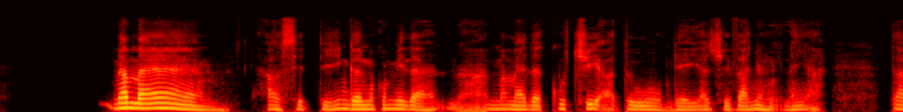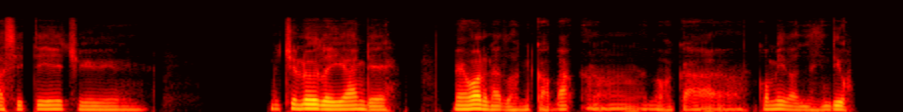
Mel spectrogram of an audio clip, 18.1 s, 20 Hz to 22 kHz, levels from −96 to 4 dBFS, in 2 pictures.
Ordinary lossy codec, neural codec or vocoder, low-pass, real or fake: none; codec, 24 kHz, 0.9 kbps, WavTokenizer, small release; none; fake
